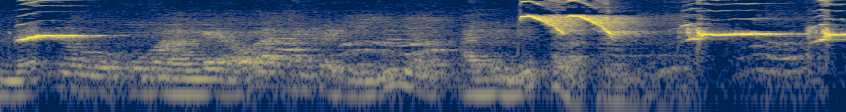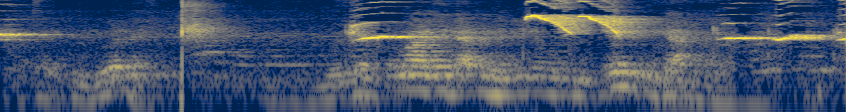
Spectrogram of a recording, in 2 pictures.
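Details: Greater green leafbird singing noisily as a lure, said to imitate an eagle: long whistles and repeated falling screeches in uneven bursts, with a sharp click and low murmuring behind.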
